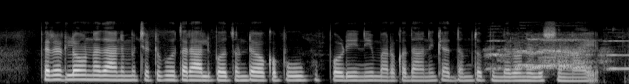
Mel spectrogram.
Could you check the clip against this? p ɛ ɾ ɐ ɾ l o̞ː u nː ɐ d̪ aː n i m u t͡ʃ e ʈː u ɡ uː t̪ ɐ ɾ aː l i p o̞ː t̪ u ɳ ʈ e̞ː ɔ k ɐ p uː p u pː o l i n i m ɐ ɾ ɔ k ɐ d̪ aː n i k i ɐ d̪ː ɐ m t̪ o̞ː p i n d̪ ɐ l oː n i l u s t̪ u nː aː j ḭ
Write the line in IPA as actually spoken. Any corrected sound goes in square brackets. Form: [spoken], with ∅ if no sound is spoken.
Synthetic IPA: p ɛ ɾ ɐ ɾ l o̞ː u nː ɐ d̪ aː n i m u t͡ʃ e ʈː u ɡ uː t̪ ɐ ɾ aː l i p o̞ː t̪ u ɳ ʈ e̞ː ɔ k ɐ p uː p u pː o [ɽ] i n i m ɐ ɾ ɔ k ɐ d̪ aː n i k i ɐ d̪ː ɐ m t̪ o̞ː p i n d̪ ɐ l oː n i l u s t̪ u nː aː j ḭ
